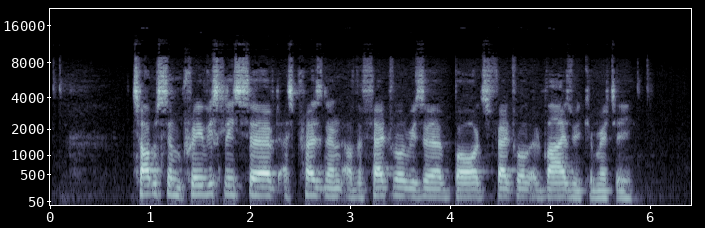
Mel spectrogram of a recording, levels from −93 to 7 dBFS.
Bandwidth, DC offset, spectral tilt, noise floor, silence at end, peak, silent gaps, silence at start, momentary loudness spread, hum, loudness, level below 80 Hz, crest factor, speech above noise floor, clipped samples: 9.4 kHz; under 0.1%; -3 dB/octave; -62 dBFS; 0.6 s; -2 dBFS; none; 0.85 s; 10 LU; none; -17 LUFS; -60 dBFS; 18 dB; 44 dB; under 0.1%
